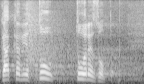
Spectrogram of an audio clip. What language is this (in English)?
Serbian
